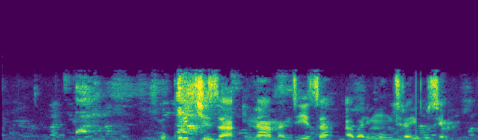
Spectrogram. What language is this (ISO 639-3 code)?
kin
